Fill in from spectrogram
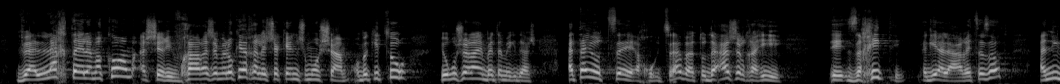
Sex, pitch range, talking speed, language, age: female, 195-260 Hz, 155 wpm, Hebrew, 30-49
